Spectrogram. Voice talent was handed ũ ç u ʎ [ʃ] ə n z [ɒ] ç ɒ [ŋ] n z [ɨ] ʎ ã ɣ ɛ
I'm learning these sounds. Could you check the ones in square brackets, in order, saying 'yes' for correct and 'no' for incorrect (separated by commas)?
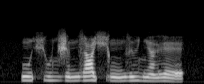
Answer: no, no, yes, yes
